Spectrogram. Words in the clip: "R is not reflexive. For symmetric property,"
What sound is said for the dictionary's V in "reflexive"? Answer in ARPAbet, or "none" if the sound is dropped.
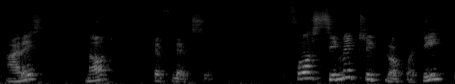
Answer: B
